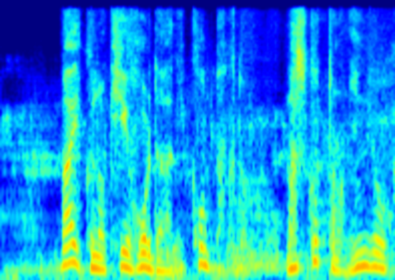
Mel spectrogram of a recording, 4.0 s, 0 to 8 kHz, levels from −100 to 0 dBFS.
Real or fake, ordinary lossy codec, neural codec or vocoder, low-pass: fake; MP3, 64 kbps; codec, 16 kHz, 2 kbps, X-Codec, HuBERT features, trained on LibriSpeech; 7.2 kHz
